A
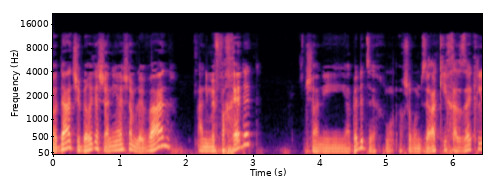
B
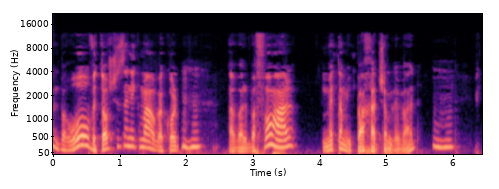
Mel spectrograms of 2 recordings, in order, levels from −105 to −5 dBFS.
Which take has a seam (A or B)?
B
